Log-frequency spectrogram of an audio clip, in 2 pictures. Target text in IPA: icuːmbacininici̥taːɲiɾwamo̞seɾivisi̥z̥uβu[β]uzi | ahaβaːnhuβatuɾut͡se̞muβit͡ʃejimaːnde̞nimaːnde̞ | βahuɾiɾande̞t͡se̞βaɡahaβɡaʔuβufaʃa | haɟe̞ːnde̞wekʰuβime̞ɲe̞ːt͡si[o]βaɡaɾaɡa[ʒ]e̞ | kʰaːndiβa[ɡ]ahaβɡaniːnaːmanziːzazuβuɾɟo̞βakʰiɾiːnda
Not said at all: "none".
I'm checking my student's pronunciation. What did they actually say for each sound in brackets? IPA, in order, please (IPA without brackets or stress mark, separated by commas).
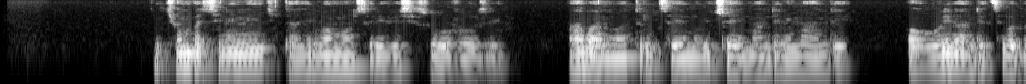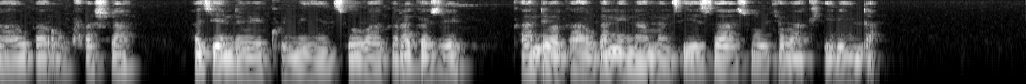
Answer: v, o, ʒ, ɡ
